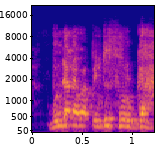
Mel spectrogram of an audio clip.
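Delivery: said out loud and firm; firm correction. Real, not acted.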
